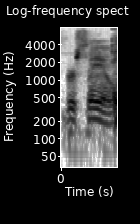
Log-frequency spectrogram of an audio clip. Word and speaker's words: Versailles: I don't, because when I got my assignment, I said Versailles. Where's that? – Yeah, and that's Captain J.D. Byron was like, "No, it's pronounced Versailles."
